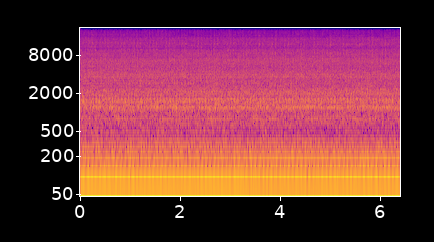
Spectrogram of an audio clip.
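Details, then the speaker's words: 1997 Honda Civic after fuel filter replacement, engine cold: steady even idle with constant low hum, no misfire, held a touch fast; idle a little high because it is cold. Normal cold idle. "Right now I'm sitting on one head idle, but she's cold. That's why."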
